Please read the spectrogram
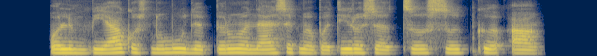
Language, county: Lithuanian, Tauragė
